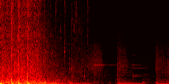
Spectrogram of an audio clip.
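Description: Rapid bursts of automatic gunfire ring out in the PUBG Mobile video game, a loud cluster of shots followed by a couple of shorter, sharper volleys, with no talking.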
